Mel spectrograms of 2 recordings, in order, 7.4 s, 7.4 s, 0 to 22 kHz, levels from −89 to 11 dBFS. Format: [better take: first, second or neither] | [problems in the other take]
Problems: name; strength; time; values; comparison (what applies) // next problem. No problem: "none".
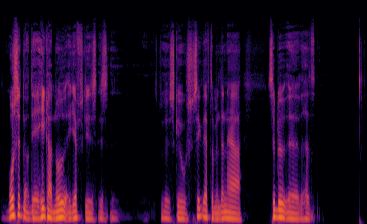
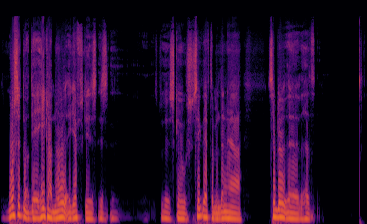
first | distortion; heavy; 7% of the sound clipped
